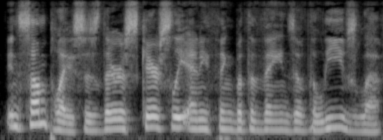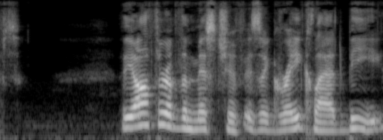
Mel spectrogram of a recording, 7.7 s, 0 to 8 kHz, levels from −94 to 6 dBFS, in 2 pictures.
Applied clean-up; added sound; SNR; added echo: none; none; none; none.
